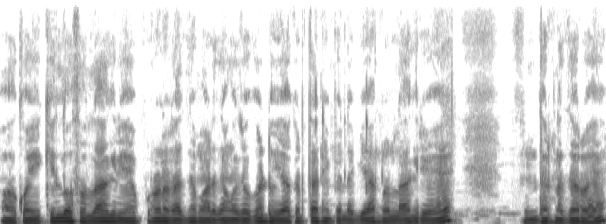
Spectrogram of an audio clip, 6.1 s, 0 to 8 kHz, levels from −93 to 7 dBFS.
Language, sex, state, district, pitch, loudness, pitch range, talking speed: Marwari, male, Rajasthan, Nagaur, 105 Hz, -16 LUFS, 100-110 Hz, 245 wpm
